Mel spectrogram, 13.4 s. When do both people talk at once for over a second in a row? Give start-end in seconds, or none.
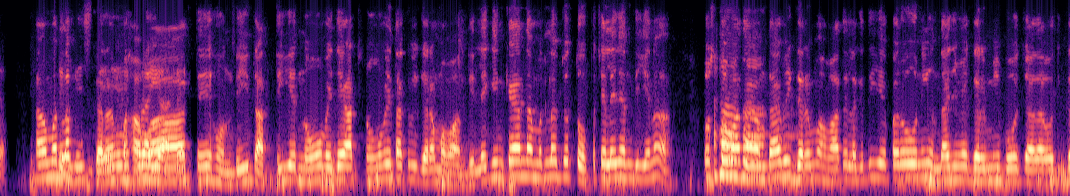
0.7-2.3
